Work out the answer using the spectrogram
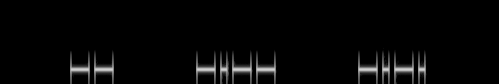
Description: Morse code, heard as a keyed tone, about 20 wpm, spaced as for 8 wpm, 700 Hz. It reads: MYC
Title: 145 Lesson 24e - Letter y - Three Characters 20wpm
